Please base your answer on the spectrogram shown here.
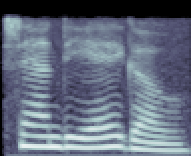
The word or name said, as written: San Diego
